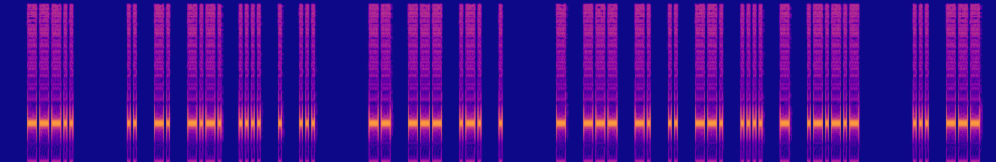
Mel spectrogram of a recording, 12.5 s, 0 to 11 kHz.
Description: Morse code, heard as a keyed tone, about 32 wpm, spaced as for 23 wpm, 800 Hz. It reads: 8 INCHES MORE TONIGHT. SO
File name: (spaced) / QSOs Spaced-mp3s / WA7QOX 1 @30 sp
